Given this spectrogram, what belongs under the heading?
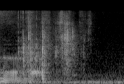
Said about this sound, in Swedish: jag bläddrar i mitt och du bläddrar i ditt och så väljer vi.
